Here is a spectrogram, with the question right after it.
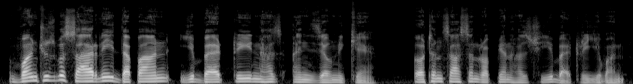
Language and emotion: Kashmiri, neutral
